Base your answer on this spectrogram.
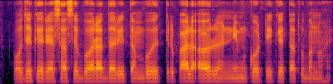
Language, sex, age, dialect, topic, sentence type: Magahi, male, 25-30, Southern, agriculture, statement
